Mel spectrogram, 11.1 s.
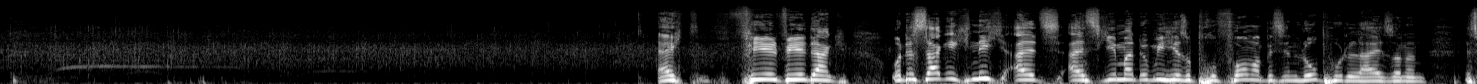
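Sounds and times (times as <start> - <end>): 
audience applause: 0.0 - 6.8
speech: 4.9 - 11.0.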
